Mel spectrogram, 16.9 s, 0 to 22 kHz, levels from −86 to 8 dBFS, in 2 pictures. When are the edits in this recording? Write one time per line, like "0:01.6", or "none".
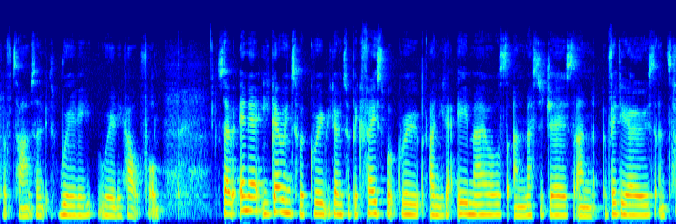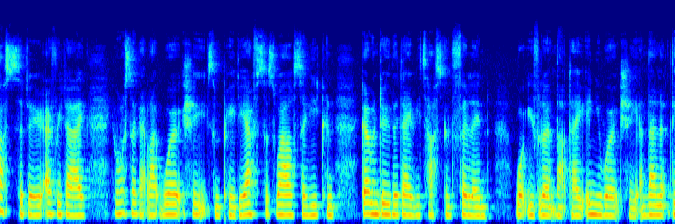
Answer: none

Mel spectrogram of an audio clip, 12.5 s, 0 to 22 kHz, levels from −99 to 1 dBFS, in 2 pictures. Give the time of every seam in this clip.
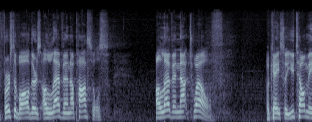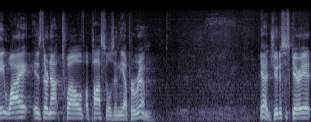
none

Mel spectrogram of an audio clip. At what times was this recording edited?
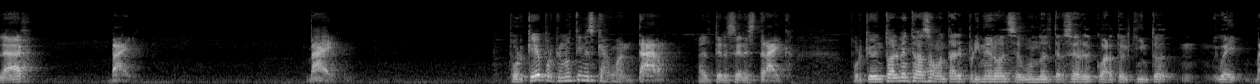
none

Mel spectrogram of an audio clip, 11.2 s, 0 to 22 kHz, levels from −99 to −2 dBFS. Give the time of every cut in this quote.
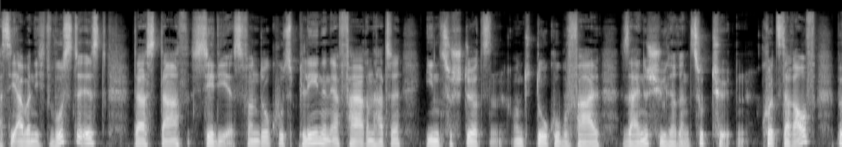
0:10.1

